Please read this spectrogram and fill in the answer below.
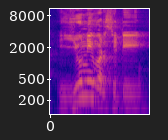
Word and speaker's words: university: The reason here again is the sound of ya in the word university, which is a consonant sound.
